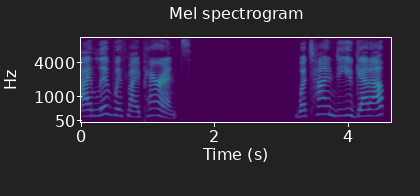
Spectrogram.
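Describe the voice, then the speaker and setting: A woman reading a scripted beginner language lesson of short questions and answers, with careful, even enunciation. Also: on the high side, takes it slowly, clear, resonant tone, dry recording, studio quality. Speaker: English language teacher.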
